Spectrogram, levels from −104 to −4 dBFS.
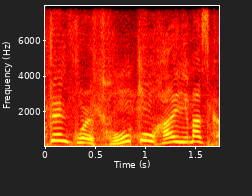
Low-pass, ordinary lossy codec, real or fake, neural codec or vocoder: none; none; fake; codec, 16 kHz, 2 kbps, X-Codec, HuBERT features, trained on LibriSpeech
